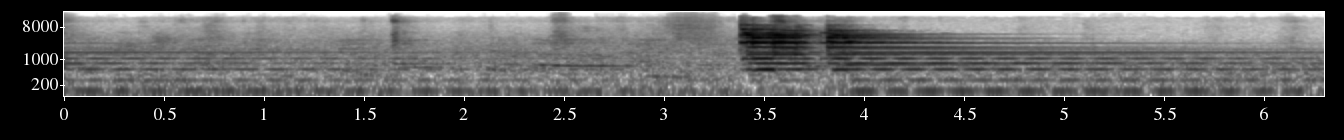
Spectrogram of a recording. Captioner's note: bells ringing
